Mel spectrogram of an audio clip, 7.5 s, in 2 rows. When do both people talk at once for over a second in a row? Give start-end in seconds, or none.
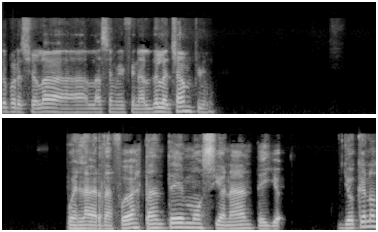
none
